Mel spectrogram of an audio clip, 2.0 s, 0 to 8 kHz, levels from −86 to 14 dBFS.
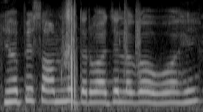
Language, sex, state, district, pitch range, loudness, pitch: Hindi, female, Uttar Pradesh, Shamli, 275-295 Hz, -27 LUFS, 285 Hz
